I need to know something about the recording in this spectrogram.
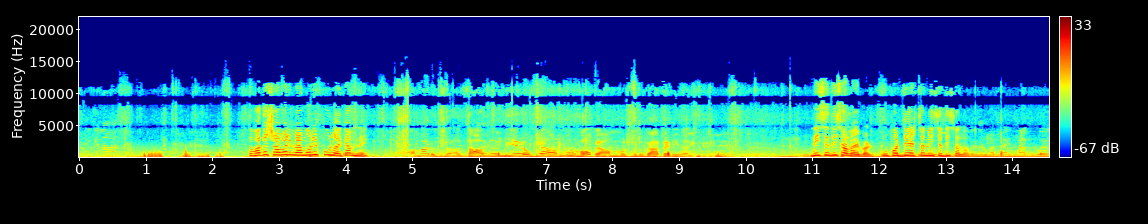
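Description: Young men talk and call out loudly close by.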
